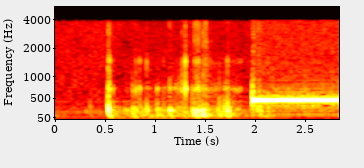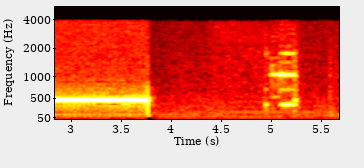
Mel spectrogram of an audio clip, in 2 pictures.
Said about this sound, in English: I like how much faster it's ringing now. Yes.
